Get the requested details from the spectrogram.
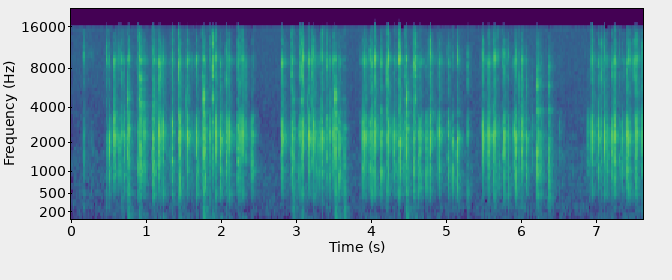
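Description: Fingertips type on a lavender full-aluminum M1W mechanical keyboard with white plastic keycaps, a PC plate, foam filling and linear Strawberry Wine switches. Bursts of quick, crisp, bright keystrokes come in several runs separated by short pauses, each click dry and quickly damped.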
